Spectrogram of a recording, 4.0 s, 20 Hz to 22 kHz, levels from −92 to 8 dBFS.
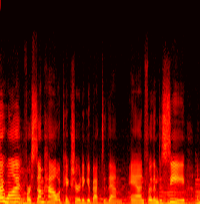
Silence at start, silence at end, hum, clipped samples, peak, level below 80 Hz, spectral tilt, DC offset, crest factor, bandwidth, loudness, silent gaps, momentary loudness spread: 0 s; 0 s; none; under 0.1%; -12 dBFS; -60 dBFS; -4.5 dB/octave; under 0.1%; 18 dB; 16 kHz; -30 LUFS; none; 8 LU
